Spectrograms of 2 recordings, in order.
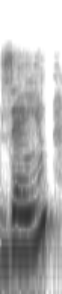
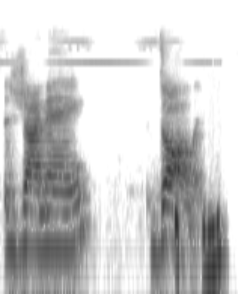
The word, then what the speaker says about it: Zhane Dawlingz: pronounce your name right Zan so the so the correct pronunciation is Jan darling okay wonderful I'll try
